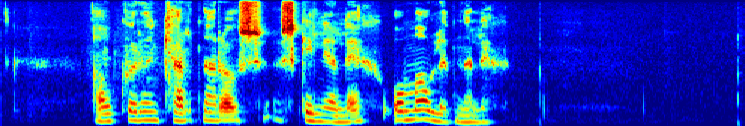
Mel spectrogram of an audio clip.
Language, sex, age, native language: Icelandic, female, 50-59, Icelandic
